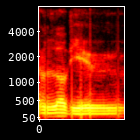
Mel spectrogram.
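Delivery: mock-unenthusiastic grumpy voice. Retelling how a son said it at the end, imitating a grumpy 'love you'. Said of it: "It wasn't very vigorant".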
